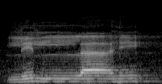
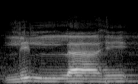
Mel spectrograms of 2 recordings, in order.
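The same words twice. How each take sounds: Both takes have the same delivery.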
